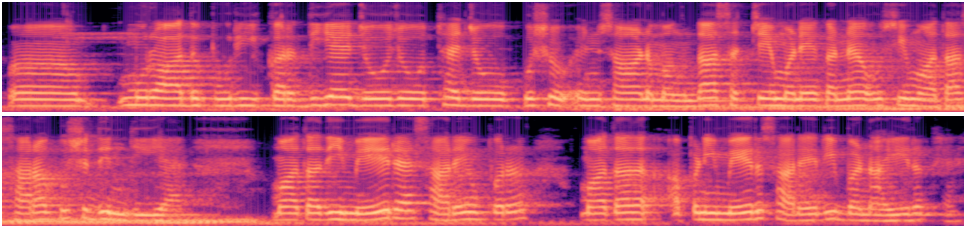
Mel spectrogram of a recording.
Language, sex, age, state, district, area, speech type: Dogri, female, 30-45, Jammu and Kashmir, Kathua, rural, spontaneous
